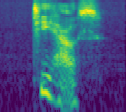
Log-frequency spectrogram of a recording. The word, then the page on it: teahouse: American English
